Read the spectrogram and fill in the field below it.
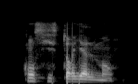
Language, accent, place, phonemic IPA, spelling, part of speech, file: French, France, Lyon, /kɔ̃.sis.tɔ.ʁjal.mɑ̃/, consistorialement, adverb, LL-Q150 (fra)-consistorialement.wav
- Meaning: consistorially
